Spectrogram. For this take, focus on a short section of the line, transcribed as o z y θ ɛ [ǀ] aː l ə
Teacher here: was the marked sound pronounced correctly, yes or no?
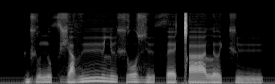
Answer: yes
